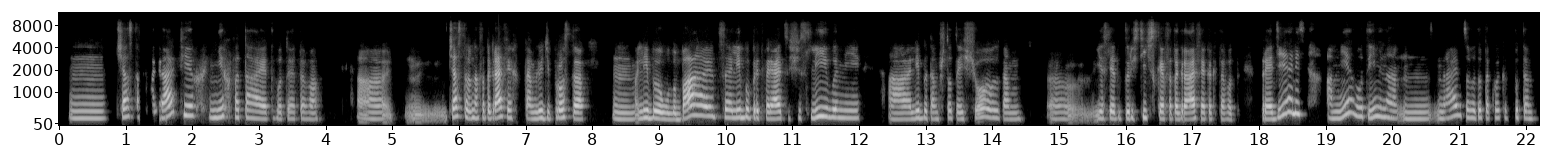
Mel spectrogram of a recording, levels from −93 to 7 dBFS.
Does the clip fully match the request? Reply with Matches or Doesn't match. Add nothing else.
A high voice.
Matches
